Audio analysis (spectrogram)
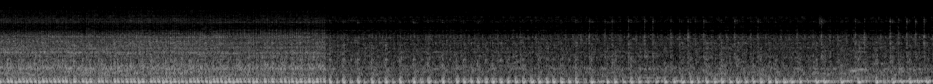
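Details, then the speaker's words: Honda Revo fuel-injected motorcycle, after repair of a ticking noise: small single settles into a quick, even putter at idle with no ticking on top; running smoothly. "Oke untuk suaranya halus ya hasilnya halus"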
